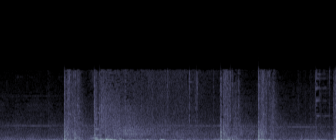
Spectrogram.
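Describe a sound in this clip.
A pistol fires several sharp shots.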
